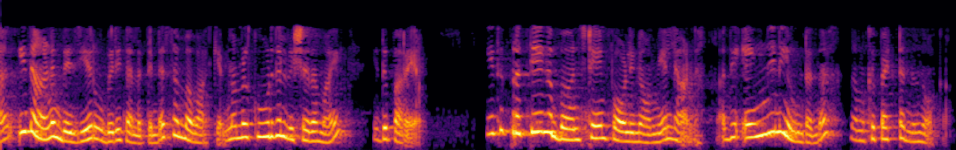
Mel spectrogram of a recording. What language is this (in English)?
Malayalam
